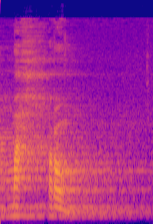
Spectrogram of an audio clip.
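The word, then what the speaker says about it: محرم: Kalau tidak ada alif lam, orang Arab bacanya mahram. Mahram itu muhrim. Jadi kalau ada tulisan mim mim tanpa alif lam bacanya mahram. Kalau ada alif lam pakai al-Muharram untuk membedakan antara keduanya. Nah, Al-Muharram itu yang biasa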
